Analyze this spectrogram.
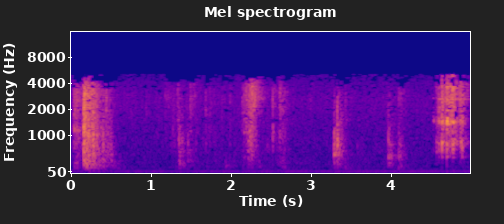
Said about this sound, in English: And, Doctor, lock the cabin door.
